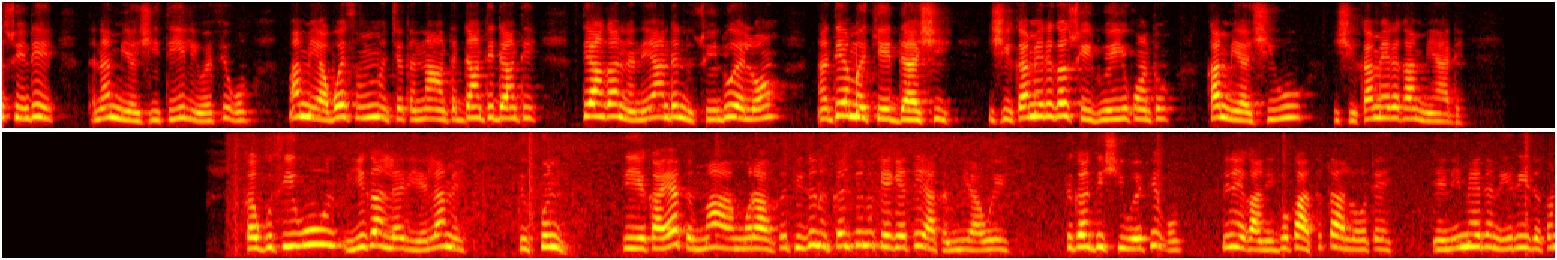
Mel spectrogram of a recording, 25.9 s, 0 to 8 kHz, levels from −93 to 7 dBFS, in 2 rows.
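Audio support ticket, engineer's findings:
Long network dropout, 12.52–14.66 s: audio stops for about 2.1 s, the last sound decays into a fading buzz or hiss, then silence, and the signal resumes with that stretch gone. Likely a packet-loss gap; waveform shows a flat run, spectrogram a blank vertical band.

Noise suppressor catching up, 14.79–17.66 s: room noise jumps about 21 dB around 15 s and passes through with little reduction, then sinks by about 6 dB over 2.87 s as the noise estimate adapts. Spectrogram shows broadband floor brightening, then gradually darkening; waveform floor visibly tapering. G.722 path shows its expected ceiling, nothing above 8 kHz.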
